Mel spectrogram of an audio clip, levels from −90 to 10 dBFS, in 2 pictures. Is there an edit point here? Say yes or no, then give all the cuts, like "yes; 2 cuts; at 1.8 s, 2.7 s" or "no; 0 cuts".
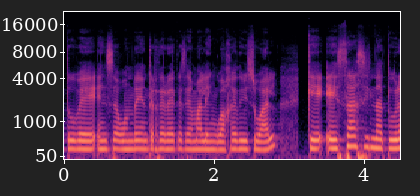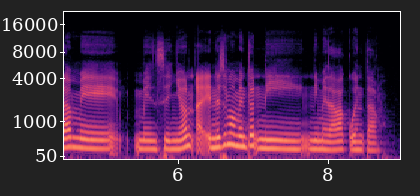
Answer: yes; 4 cuts; at 1.5 s, 3.1 s, 5.3 s, 7.0 s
